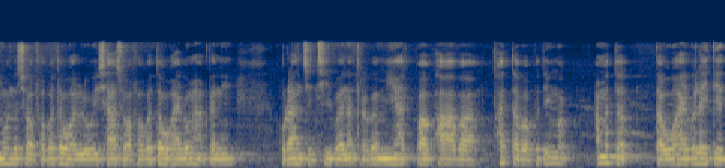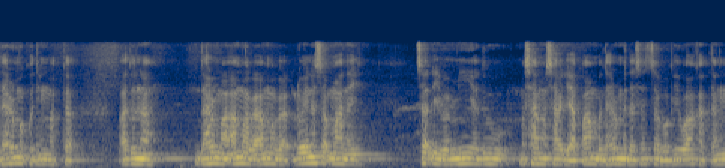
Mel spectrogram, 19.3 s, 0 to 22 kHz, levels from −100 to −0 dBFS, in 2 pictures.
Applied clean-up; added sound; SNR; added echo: none; none; none; reverberation time 0.5 s.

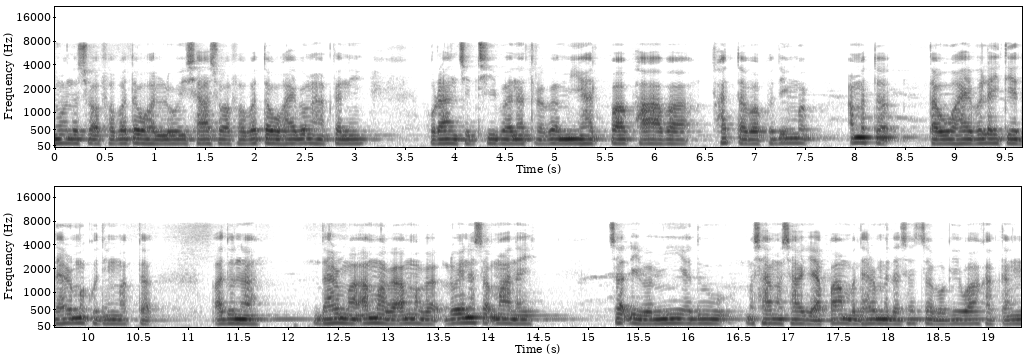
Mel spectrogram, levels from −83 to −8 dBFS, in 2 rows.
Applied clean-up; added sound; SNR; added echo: none; none; none; none.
